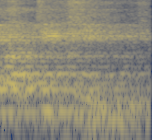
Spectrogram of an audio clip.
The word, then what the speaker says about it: अतिथि: अच्छा शब्द देखिए अतिथि। अब इसमें देखिए अतिथि में ध्यान रखना है आपको कि दोनों ही तरफ क्या होगा? छोटी इ की मात्रा आएगी।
